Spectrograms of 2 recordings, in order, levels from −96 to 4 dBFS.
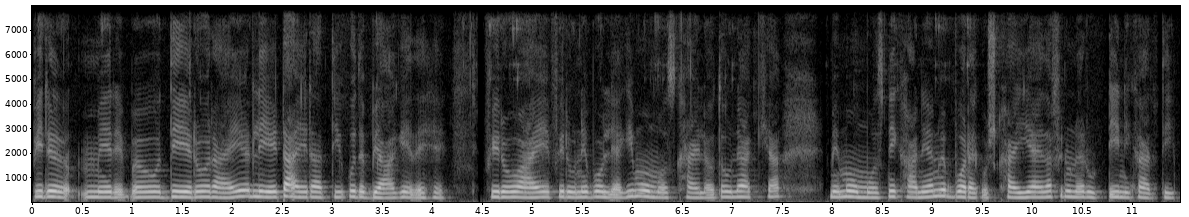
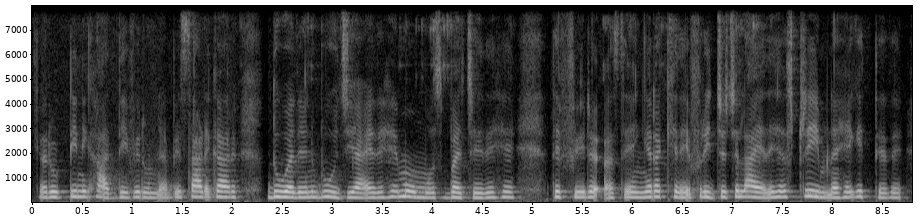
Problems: none marked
